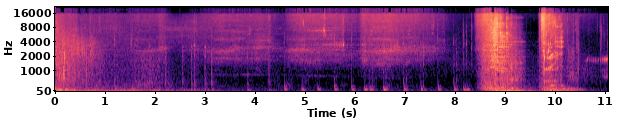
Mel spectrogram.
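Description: Confringo fire-blast spells in Hogwarts Legacy, a rapid train of short low thumps pulsing steadily for several seconds, then two big roaring bursts close and loud near the end.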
